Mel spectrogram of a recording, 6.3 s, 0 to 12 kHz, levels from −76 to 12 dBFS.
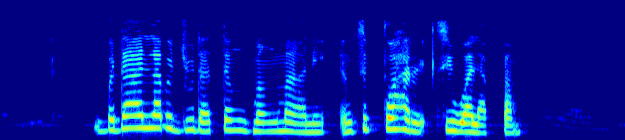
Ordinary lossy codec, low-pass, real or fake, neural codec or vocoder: Opus, 32 kbps; 7.2 kHz; real; none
